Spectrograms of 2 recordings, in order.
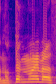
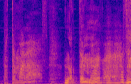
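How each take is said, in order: First: Said in the usual way. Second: Hushed little-voice whisper, drawn out; susurro. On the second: Acted. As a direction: whisper it as a soft, creepy warning. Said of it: "ah, susurra". (susurro de vocecilla)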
